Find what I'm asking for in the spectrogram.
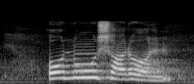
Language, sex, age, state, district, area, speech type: Bengali, female, 60+, West Bengal, Paschim Bardhaman, urban, read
